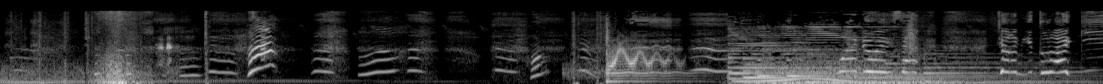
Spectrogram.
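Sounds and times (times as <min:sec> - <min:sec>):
music: 0:07.3 - 0:11.0.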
